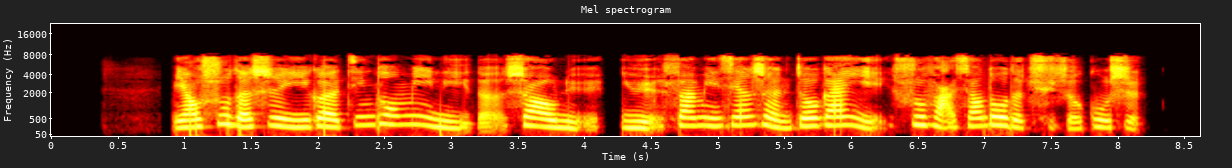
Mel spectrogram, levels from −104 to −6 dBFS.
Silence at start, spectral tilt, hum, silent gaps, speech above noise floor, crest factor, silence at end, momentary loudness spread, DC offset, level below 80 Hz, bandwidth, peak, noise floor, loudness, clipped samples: 0.9 s; -2 dB/octave; none; 4.17-4.26 s; 49 dB; 18 dB; 0.45 s; 9 LU; under 0.1%; -56 dBFS; 8.4 kHz; -2 dBFS; -67 dBFS; -17 LUFS; under 0.1%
